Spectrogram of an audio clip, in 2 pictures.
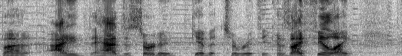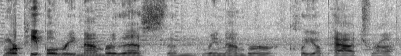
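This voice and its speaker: Male podcast co-host, bright voice, loose rambling chat, faint music bed. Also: mid-range voice, a little slow. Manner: chatty, rambling, self-correcting. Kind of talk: casual chat about theme park attractions.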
